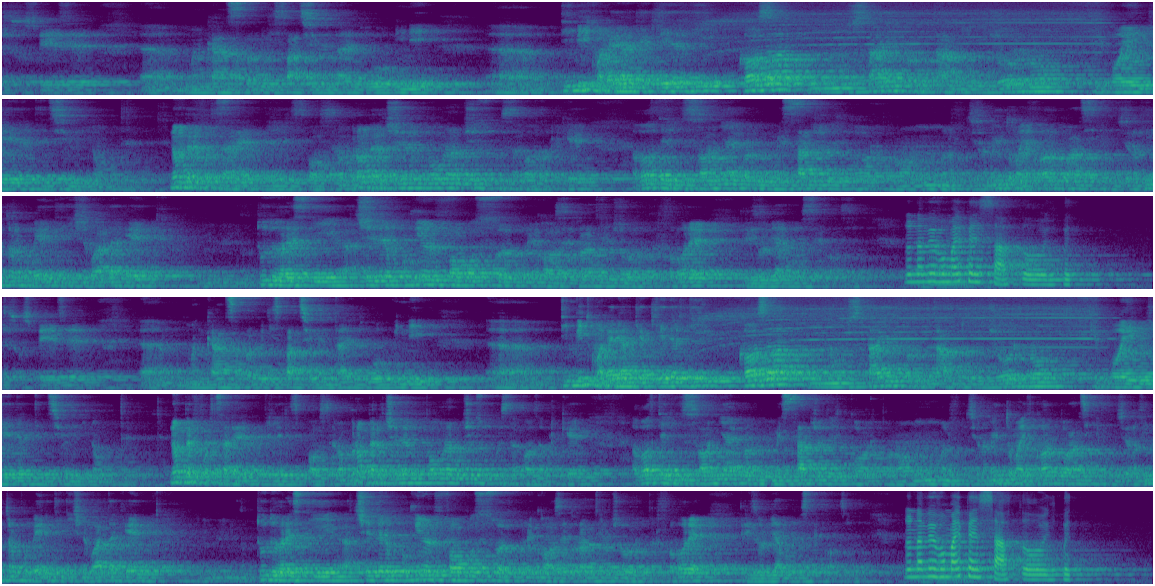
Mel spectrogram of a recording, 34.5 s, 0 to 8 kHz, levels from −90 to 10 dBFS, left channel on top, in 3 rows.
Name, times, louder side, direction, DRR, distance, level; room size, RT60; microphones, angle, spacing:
voice 1, 0.0-4.2 4.8-7.1 7.4-10.5 10.9-12.8 13.2-32.5, right 1 dB, 55° right, -2 dB, 6.4 m, -31 dB
sound 1, 6.6-11.0, right 5 dB, 80° right, 4.0 m, -45 dB
voice 2, 32.1-33.7, right 3 dB, 35° right, 11 dB, 0.8 m, -25 dB
29.0 x 12.0 x 7.4 m, 2.5 s
head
